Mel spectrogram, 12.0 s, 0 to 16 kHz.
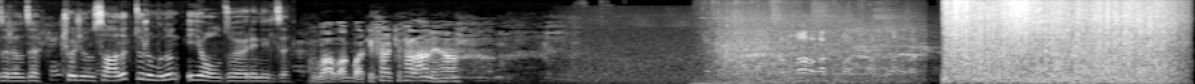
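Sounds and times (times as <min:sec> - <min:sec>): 
speech: 0:00.0 - 0:04.9, 0:08.0 - 0:08.8
loud explosion with rushing shock wave: 0:06.9 - 0:08.8, 0:09.5 - 0:11.9.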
